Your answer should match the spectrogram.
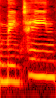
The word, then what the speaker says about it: maintain: Ở đáp án C chúng ta có từ maintain thì đây cũng là động từ trọng âm rơi âm tiết thứ hai, có nghĩa là duy trì, củng cố.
